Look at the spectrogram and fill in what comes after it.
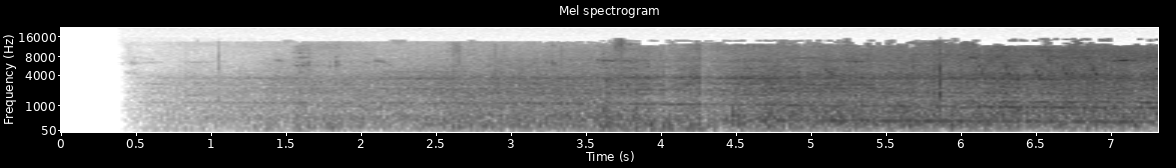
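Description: InterCity 225 electric express train, Mk4 coaches with a driving cab leading, approaching on the main line. Its wheel and track noise fades in from silence and grows louder as it nears, with a steady hum in it over the last couple of seconds.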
